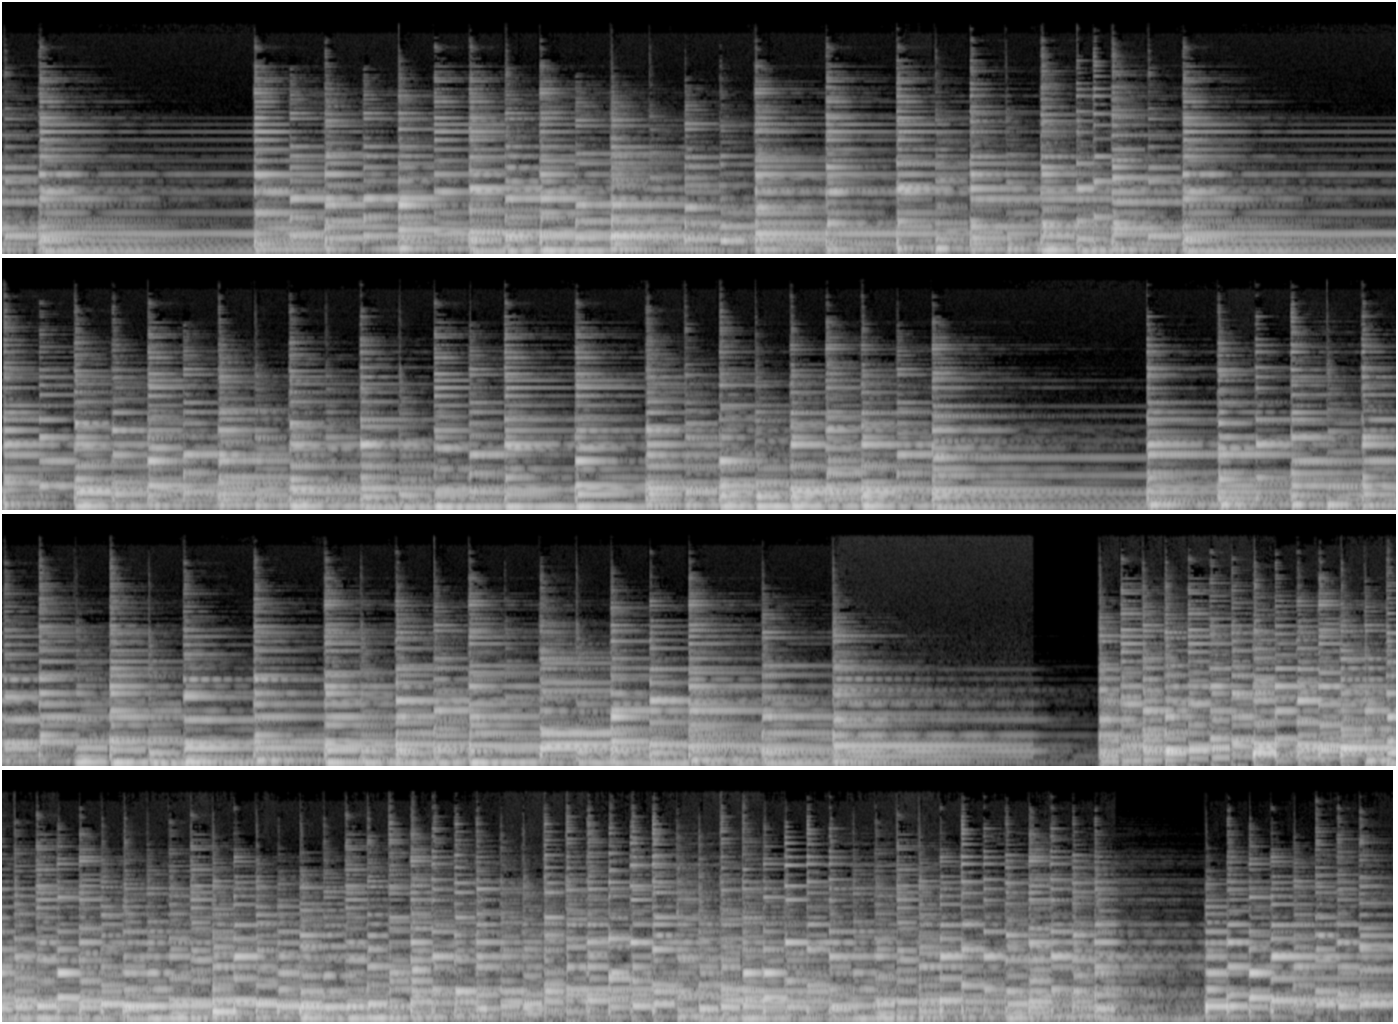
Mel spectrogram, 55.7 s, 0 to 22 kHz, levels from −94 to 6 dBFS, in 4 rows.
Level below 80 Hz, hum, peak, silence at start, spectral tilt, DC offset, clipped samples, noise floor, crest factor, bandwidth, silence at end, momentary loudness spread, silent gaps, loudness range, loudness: -28 dBFS; none; -2 dBFS; 0 s; -6 dB/octave; under 0.1%; under 0.1%; -52 dBFS; 16 dB; 13 kHz; 0 s; 13 LU; none; 7 LU; -20 LUFS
